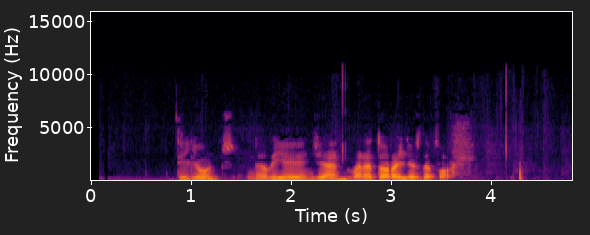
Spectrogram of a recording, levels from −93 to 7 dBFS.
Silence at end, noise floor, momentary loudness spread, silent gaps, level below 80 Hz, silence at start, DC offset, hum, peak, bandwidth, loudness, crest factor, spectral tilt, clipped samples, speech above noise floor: 0.5 s; -62 dBFS; 19 LU; none; -64 dBFS; 0.85 s; under 0.1%; none; -6 dBFS; 10 kHz; -24 LUFS; 20 dB; -7.5 dB/octave; under 0.1%; 39 dB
